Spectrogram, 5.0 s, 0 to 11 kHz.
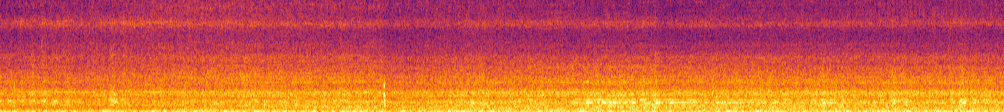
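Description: Engine of a 1989 vehicle running with the hood open, with a steady grinding from its alternator: the sign of an alternator about to fail.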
